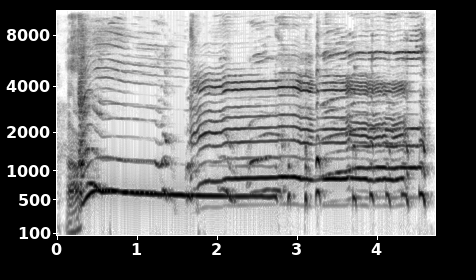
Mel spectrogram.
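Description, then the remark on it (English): A group of people imitate a wolf pack in one big group howl: one rising howl starts alone, then several more join in long, overlapping sustained howls, loud, until an abrupt stop. “let's see if we can go out on one big group howl like a wolf pack.”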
